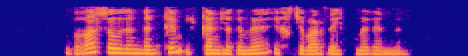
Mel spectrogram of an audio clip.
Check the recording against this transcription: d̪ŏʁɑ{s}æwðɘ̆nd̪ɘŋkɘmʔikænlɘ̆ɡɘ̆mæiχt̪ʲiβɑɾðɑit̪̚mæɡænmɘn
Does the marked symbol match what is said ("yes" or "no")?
yes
